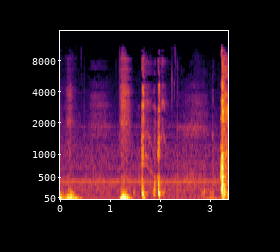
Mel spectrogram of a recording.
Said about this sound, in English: Sorry for the coughs.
